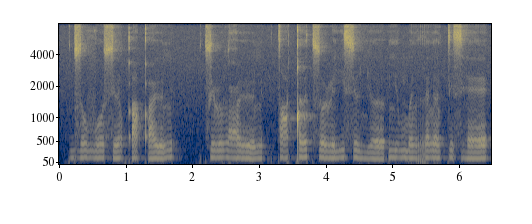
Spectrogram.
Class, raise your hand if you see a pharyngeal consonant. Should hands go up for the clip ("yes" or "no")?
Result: yes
